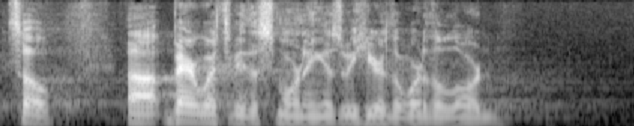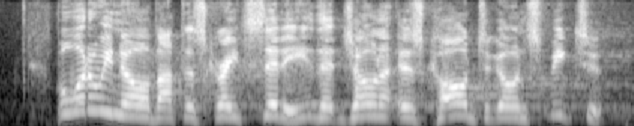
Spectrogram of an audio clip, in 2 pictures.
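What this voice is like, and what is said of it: Strained, failing voice. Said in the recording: “I feel like I'm losing my voice, if my voice is gone by midway through this message ... here goes Dad's voice again”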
